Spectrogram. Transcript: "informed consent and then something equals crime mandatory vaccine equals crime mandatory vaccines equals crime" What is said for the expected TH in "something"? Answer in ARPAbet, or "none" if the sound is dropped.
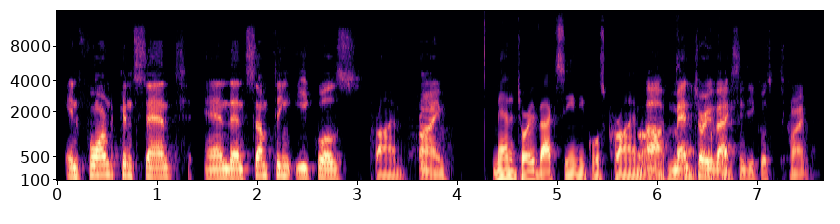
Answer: TH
